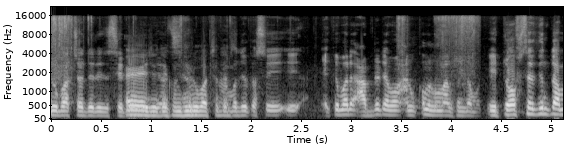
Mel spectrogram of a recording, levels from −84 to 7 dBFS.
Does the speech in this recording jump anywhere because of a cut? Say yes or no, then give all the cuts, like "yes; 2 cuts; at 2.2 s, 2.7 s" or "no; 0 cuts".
yes; 2 cuts; at 1.8 s, 4.2 s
